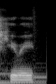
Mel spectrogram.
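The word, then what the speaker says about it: Huie: Apparently her surname is pronounced Huey.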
